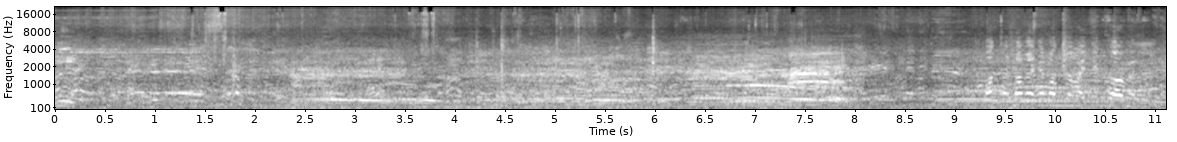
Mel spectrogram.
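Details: Market-day lowing of Sahiwal bull calves in Jamalpur, Bangladesh, 31 August 2025: several overlapping nasal moos of differing lengths follow one another through the clip, mixed with background voices and crowd hubbub.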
